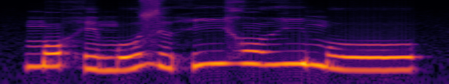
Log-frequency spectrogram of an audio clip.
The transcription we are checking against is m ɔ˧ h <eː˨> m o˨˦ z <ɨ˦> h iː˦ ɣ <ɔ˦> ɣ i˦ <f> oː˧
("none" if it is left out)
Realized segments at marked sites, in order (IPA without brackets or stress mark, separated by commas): e˨, ɨ˨, ɔ˦, m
